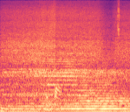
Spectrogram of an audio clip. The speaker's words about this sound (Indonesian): Anjir, berisik banget motor tuh.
